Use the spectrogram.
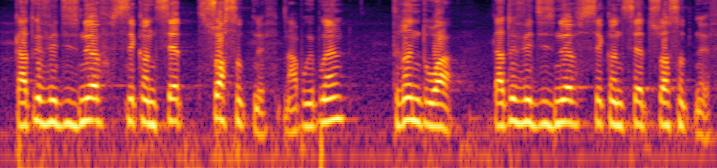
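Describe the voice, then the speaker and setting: A man with a Haitian accent speaks very slowly at a high pitch. His loudness stays very even and his intonation fairly even. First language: Haitian Creole (speaking French). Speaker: musician. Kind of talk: casual chat.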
